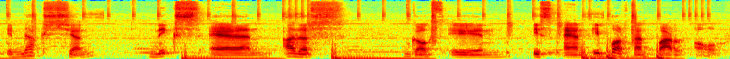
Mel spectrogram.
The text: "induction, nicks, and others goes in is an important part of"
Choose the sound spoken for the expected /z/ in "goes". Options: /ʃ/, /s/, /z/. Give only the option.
/s/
